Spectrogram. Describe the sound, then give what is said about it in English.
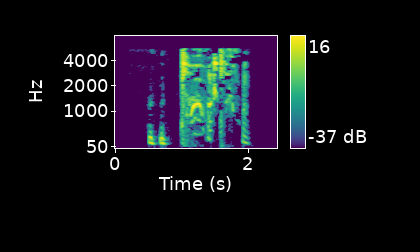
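A run of harsh coughs: two quick hacks, then a longer rasping, throaty cough with a wheezy edge, followed by two more short bursts, with no talking. “We have coughing lately.”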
